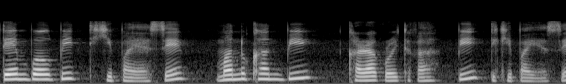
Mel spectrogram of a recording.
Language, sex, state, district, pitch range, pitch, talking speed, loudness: Nagamese, female, Nagaland, Dimapur, 175-250 Hz, 220 Hz, 160 wpm, -17 LUFS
